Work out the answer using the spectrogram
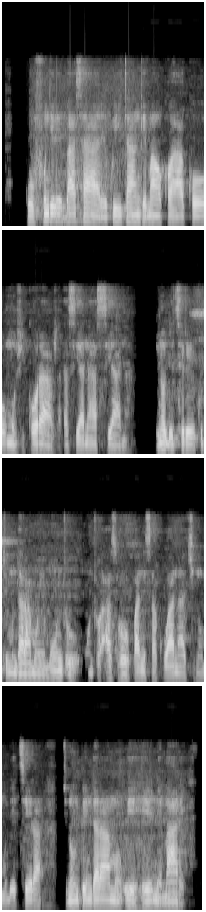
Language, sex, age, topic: Ndau, female, 25-35, education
